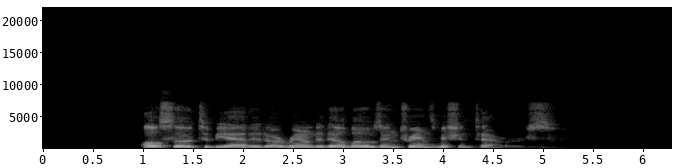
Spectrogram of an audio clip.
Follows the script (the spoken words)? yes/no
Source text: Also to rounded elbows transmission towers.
no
